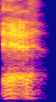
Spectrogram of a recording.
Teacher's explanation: that's the open mid front unrounded vowel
